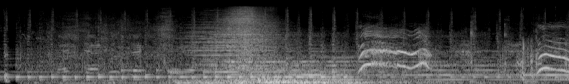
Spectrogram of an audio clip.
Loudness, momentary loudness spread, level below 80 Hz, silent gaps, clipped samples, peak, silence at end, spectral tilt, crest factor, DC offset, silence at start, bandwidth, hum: -22 LUFS; 12 LU; -32 dBFS; none; under 0.1%; -6 dBFS; 0 s; -5 dB/octave; 14 dB; under 0.1%; 0 s; 16 kHz; none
